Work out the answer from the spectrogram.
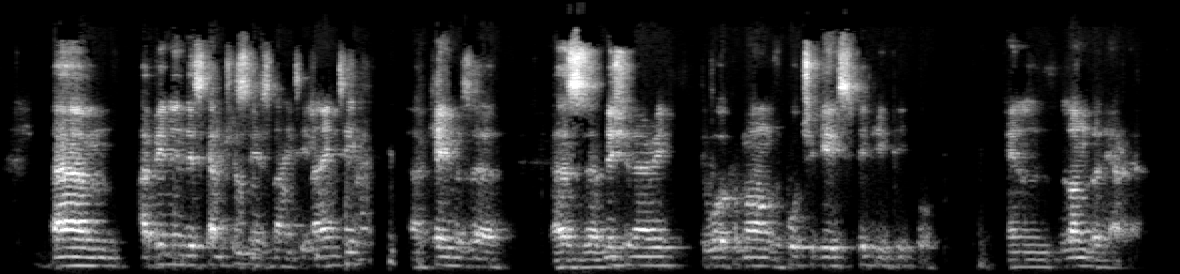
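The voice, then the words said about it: Brazilian Portuguese accent in English. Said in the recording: “I'm originally from Brazil. You may wonder what accent that I have ... funny accent”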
